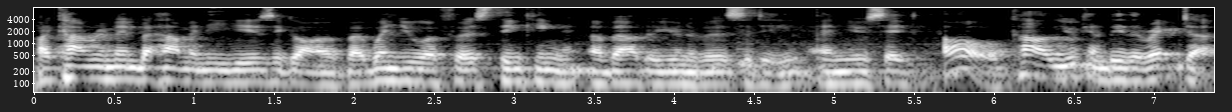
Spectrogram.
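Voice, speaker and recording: With an Australian accent and lively intonation, a man speaks amid noticeable background noise and audible room echo. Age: 60s. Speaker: university rector. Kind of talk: acceptance speech. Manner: hesitant, with fillers.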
